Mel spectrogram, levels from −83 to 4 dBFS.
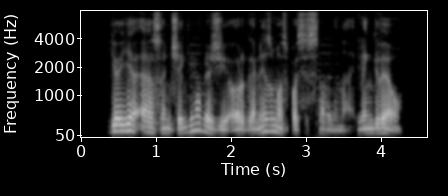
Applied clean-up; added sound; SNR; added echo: neural mask model DeepFilterNet 3.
